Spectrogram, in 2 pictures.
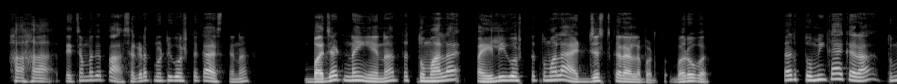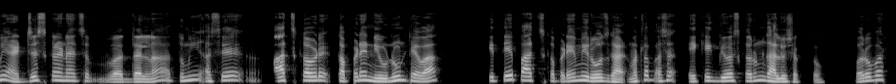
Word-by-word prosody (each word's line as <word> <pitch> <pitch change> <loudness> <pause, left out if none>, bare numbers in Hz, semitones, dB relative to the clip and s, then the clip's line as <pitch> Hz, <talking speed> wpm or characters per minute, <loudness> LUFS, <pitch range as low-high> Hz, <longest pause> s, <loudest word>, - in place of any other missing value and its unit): हां, 160 - 0
हां. 145 -2 0 0.2
त्याच्यामध्ये 180 +8 -4
पहा 175 -10 -1
सगळ्यात 160 +6 -4
मोठी 175 +1 -3
गोष्ट 180 0 -2
काय 170 - +4
असते 125 -2 -9
ना? 130 +4 -4 0.7
बजेट 190 +11 +6
नाहीये 185 -6 +3
ना, 150 +6 +1
तर - - -2
तुम्हाला 160 +6 +5 0.2
पहिली 140 +5 +4
गोष्ट 190 +1 +1
तुम्हाला 200 +3 +2
ॲडजस्ट 130 +5 0
करायला 130 -5 +4
पडतो. 100 -4 -9
बरोबर? 130 0 +2 0.8
तर 210 +1 +2
तुम्ही 200 +3 +3
काय 250 0 +2
करा, 180 -3 +4 0.2
तुम्ही 200 +4 -1
ॲडजस्ट 145 +7 -1
करण्याच्या 175 -4 -1 0.2
बद्दल 125 +1 0
ना, 130 - -1
तुम्ही 195 +6 -1
असे 185 +7 -2 0.4
5 175 +3 +1
कवडे 185 0 +3
कपडे 175 +5 +1
निवडून 165 +2 +3
ठेवा. 145 -2 +2 0.5
की 175 - -3
ते 200 - +4
5 185 -1 0
कपडे 150 0 -2
मी 190 - +4
रोज 155 -2 +2
घाल 130 -3 +3
मतलब 200 +9 -3
असं 155 +6 -2 0.2
एक, 135 +3 -5
एक 170 -2 -2
दिवस 165 +1 +1
करून 170 +4 -2
घालू 140 -5 +4
शकतो. 120 -6 -9 0.3
बरोबर? 170 +10 0
165 Hz, 180 wpm, -21 LUFS, 140-185 Hz, 0.8 s, बजेट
